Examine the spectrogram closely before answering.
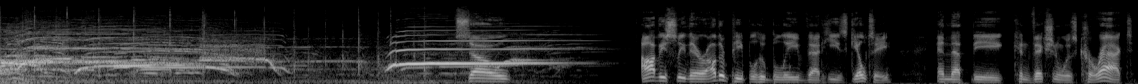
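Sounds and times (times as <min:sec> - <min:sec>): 
supporters cheering and whooping outside a courthouse: 0:00.0 - 0:06.1
speech: 0:04.7 - 0:05.2, 0:06.4 - 0:11.3.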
